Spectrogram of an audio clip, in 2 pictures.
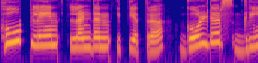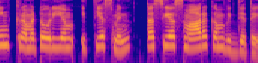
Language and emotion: Sanskrit, neutral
